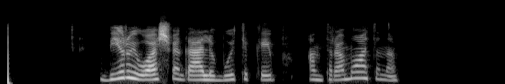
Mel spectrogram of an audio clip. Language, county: Lithuanian, Kaunas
